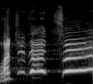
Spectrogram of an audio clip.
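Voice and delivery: very high-pitched, loud puppet-style voice. Speaker asks what the cover said in a Grover voice. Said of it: "That is my spot-on imitation of Grover".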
